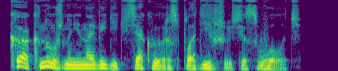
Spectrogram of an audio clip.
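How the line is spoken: Almost sympathetic question. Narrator (Russian): Второй спросил почти участливым голосом

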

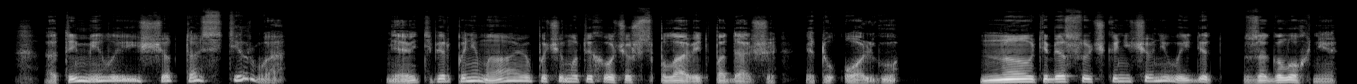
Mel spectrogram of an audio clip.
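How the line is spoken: Quiet reply. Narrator (Russian): тихо ответила ему Рита

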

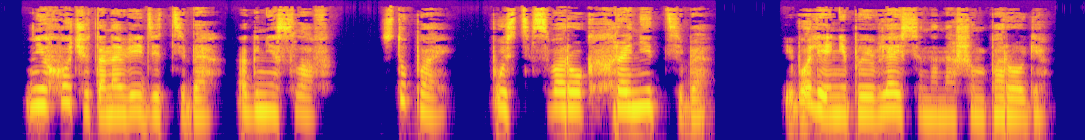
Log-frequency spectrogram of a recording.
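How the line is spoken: Quiet, without malice. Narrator (Russian): Лада тихо, без злобы, молвила

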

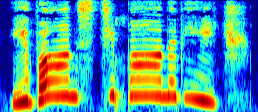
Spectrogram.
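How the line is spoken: Shrieked. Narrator (Russian): завизжала Лёлька

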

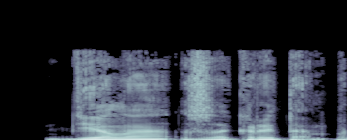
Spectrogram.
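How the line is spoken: Drawling. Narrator (Russian): протянул Вербин

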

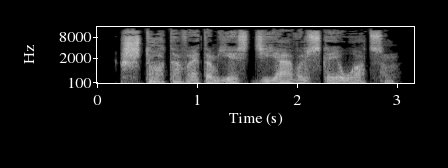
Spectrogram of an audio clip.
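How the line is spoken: Whispered. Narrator (Russian): прошептал

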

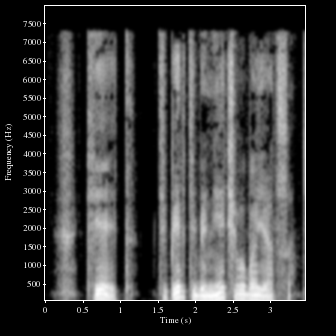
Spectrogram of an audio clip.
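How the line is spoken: Repeated whisper. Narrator (Russian): постоянно шептал я

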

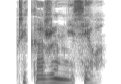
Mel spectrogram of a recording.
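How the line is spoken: Muttering. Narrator (Russian): забормотал он

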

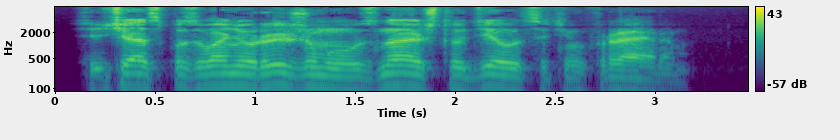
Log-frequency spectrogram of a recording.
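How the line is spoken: Deep hoarse bass. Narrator (Russian): сказал некто глубоким хриплым басом

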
